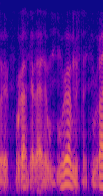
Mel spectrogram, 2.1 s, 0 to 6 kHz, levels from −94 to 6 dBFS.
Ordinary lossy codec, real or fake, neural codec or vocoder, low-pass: none; fake; autoencoder, 44.1 kHz, a latent of 192 numbers a frame, MeloTTS; 5.4 kHz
